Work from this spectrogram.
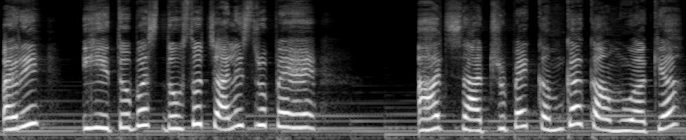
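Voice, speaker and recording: Devout, supportive young wife, voiced by a female narrator: high, expressive, earnest, light music underneath. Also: unhurried. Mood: concerned.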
